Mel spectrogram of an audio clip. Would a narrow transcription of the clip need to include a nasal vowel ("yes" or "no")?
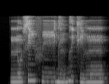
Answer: yes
